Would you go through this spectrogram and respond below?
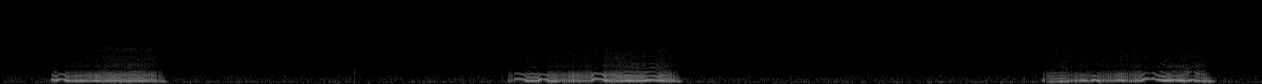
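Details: Savannah cat snoring indoors: three loud, rasping harmonic snores about five seconds apart, each over a second long, wavering low tones over steady hum.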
